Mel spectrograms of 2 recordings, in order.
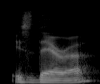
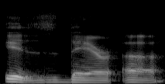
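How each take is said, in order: First: "Is there a" run together into one quick word; linked as one word. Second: "Is there a" said very slowly, every word apart; separated words. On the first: Teacher showing the natural linked form. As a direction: blend "Is there a" smoothly. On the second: Teacher showing the careful form students don't need. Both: Shown as a demonstration. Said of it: "you don't have to say".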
